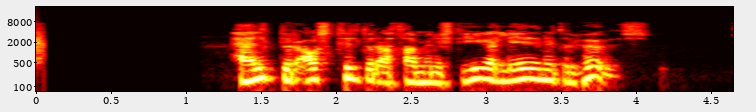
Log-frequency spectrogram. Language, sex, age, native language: Icelandic, male, 40-49, Icelandic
